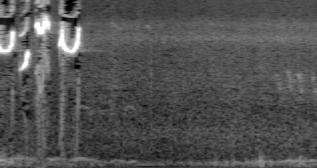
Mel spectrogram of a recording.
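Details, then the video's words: Three quick high whistled notes from a cinereous tit decoy bird meant to stir other birds into song, then only faint low background noise. "Kicauan Glatik Batu Pikat Gacor Door, Cari LAWAN...!!! Dijamin Cepat Bikin Glatik Lain Bunyi Gacor"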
